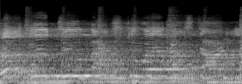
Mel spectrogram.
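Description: Live reggae band with a horn section playing while a male singer sings over it, with one long held note in the first second.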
